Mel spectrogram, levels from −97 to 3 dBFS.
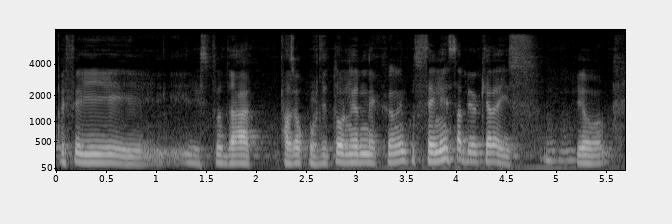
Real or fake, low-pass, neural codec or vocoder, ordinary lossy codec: fake; 7.2 kHz; codec, 44.1 kHz, 7.8 kbps, Pupu-Codec; none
